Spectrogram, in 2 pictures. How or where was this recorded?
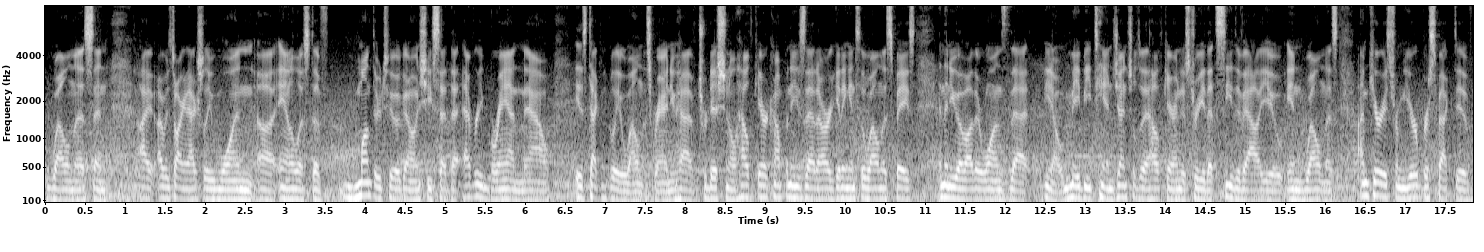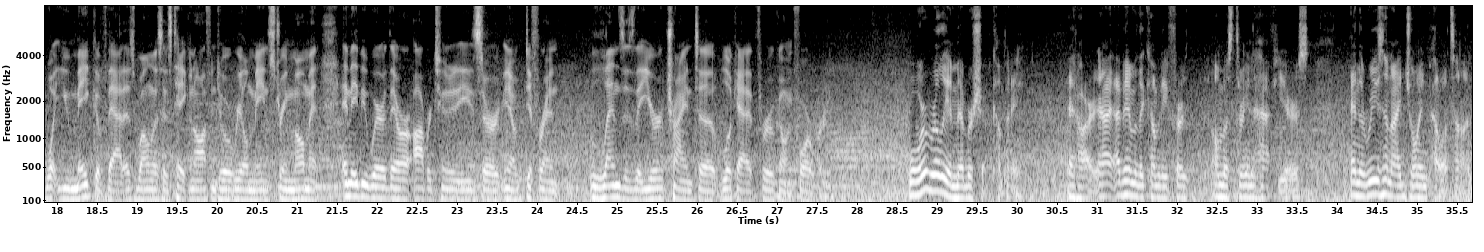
busy venue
